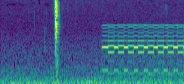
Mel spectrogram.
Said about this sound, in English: Answer the phone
